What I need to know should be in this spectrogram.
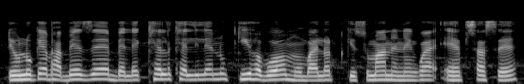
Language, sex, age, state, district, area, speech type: Assamese, female, 45-60, Assam, Dhemaji, rural, spontaneous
